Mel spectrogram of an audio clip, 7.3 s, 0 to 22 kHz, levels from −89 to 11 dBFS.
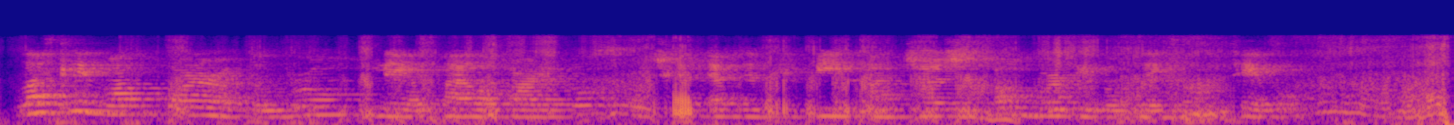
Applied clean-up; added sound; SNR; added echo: none; Zipper (clothing); 4 dB; reverberation time 0.9 s.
